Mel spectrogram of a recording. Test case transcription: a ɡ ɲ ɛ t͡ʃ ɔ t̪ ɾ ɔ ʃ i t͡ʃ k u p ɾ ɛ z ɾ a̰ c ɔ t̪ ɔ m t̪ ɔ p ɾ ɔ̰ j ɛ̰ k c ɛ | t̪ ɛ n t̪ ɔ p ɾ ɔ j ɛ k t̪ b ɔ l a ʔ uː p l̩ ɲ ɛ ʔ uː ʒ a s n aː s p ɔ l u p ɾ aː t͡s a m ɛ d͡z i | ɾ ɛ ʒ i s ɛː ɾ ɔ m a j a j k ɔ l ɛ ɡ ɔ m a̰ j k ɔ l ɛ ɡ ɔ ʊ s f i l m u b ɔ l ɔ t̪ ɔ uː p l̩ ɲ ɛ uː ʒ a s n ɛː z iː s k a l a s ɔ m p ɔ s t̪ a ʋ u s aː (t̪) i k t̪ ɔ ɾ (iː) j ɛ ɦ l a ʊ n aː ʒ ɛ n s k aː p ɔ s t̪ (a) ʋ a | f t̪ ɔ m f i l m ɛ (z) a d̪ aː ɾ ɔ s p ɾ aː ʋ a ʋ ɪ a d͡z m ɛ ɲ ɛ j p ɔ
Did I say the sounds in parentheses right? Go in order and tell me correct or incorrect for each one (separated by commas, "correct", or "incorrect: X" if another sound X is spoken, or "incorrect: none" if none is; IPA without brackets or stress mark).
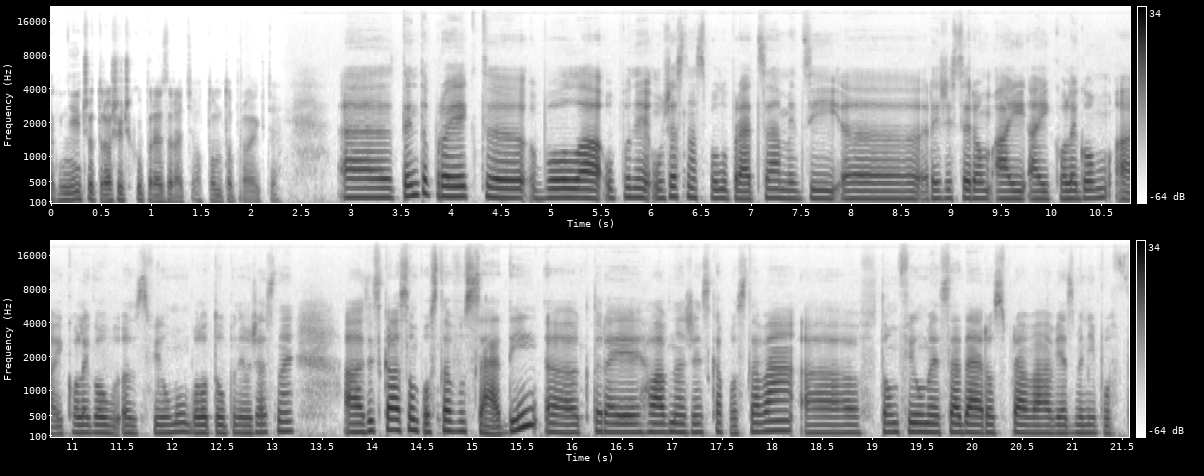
incorrect: d̪, incorrect: aː, correct, incorrect: s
